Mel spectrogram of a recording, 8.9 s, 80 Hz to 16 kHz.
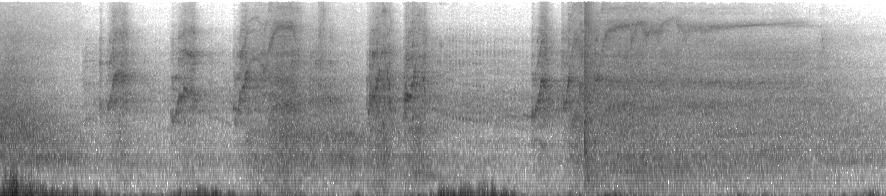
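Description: Electric motor and drivetrain of a Tamiya TB03-D radio-controlled touring car whining in about seven short rising throttle bursts, then winding down and fading in the last few seconds. A low rumble sounds near the start.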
